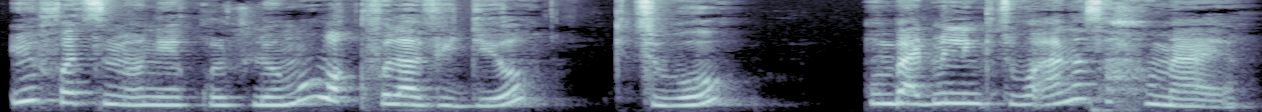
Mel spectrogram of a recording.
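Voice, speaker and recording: A woman with a Moroccan accent, explaining a French lesson and reading sentences slowly and carefully, as in a dictation. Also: sits high, lively intonation, mellow. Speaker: teacher.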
